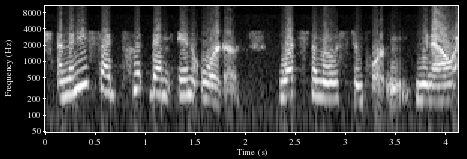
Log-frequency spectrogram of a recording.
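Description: A woman with an American accent and a plain, everyday voice speaks at a moderate pace, her fairly high pitch rising and falling with lively intonation. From East Texas. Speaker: author. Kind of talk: casual chat.

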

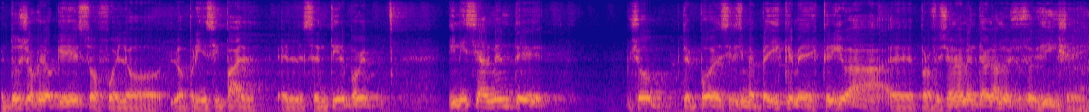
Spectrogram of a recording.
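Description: Over noticeable background noise and audible room echo, a man speaks at a fairly slow pace. His loudness stays very even. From Argentina, Buenos Aires province. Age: 30s. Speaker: DJ and music producer. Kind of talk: interview. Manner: halting, with repeated words.

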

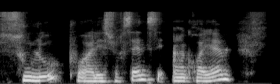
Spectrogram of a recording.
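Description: The woman's voice has a dark, mellow tone and ordinary pitch variation. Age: 30s. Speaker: dancer and aerial acrobat. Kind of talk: casual interview.

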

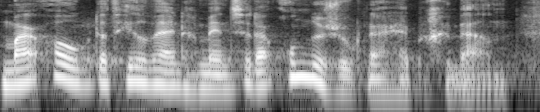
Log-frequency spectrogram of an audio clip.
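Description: A man rattles along at a very fast pace as noticeable background noise carries on around him. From Netherlands, Surinamese family. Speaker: theatre director and exhibition curator. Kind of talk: interview. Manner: halting, many repeated words.

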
